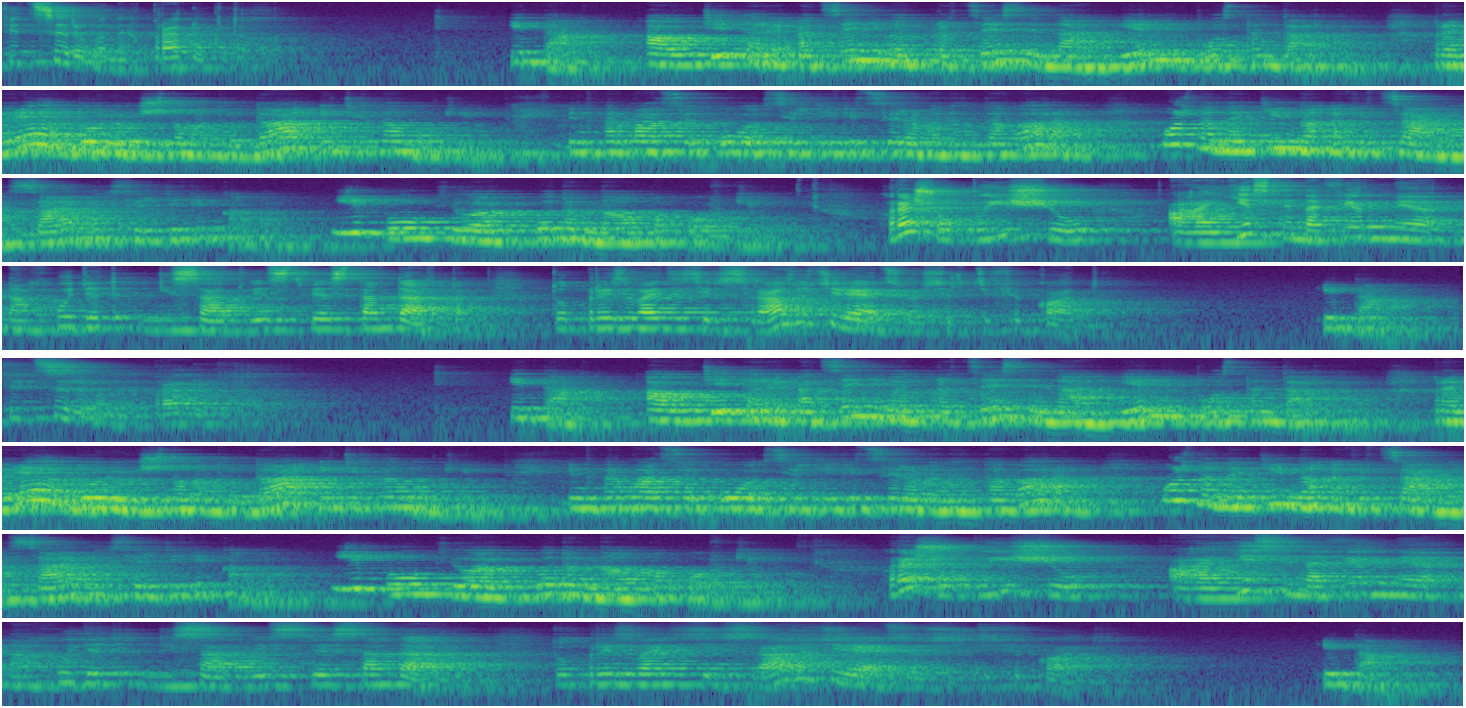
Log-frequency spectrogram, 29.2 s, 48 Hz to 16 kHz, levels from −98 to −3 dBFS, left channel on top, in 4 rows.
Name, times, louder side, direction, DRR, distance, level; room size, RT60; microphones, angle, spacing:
voice 1, 0.0-1.4 9.9-10.3 18.7-27.3, left 5 dB, 90° left, 2 dB, 0.9 m, -30 dB
voice 2, 2.5-2.9 3.2-15.9 16.3-18.4 28.5-28.8, equal, 10° right, -5 dB, 1.9 m, -28 dB
11.0 x 6.4 x 2.5 m, 1.4 s
head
